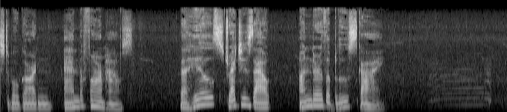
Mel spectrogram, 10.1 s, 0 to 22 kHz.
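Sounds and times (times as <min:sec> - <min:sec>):
speech: 0:00.1 - 0:02.7, 0:03.6 - 0:07.8
cow mooing: 0:08.6 - 0:09.8.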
